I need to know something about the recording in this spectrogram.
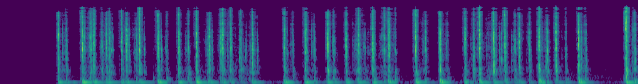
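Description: Typing sound effect: a rapid run of computer-keyboard key clicks, about seven a second, with two brief pauses. It starts about half a second in and stops just before the end.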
